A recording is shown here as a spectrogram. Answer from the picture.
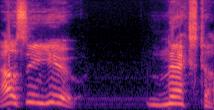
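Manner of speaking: loud, drawn-out, big, showy delivery. Showing how a video ends: Markiplier outro voice. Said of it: "the end of his video, he goes".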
